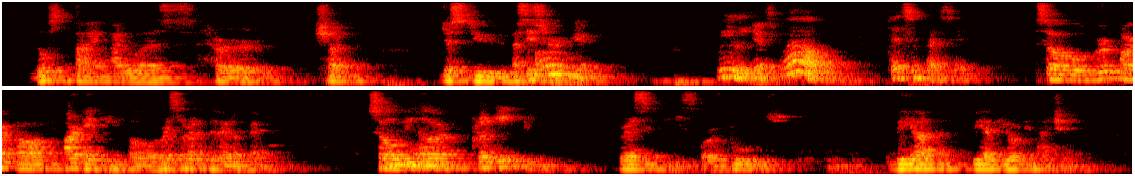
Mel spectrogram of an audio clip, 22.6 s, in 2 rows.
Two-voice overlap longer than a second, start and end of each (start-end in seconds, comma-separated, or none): none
